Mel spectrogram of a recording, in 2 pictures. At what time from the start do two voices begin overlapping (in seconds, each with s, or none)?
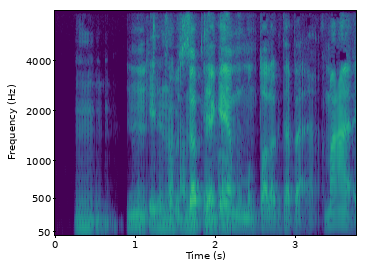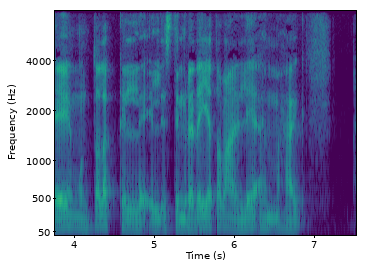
1.0 s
